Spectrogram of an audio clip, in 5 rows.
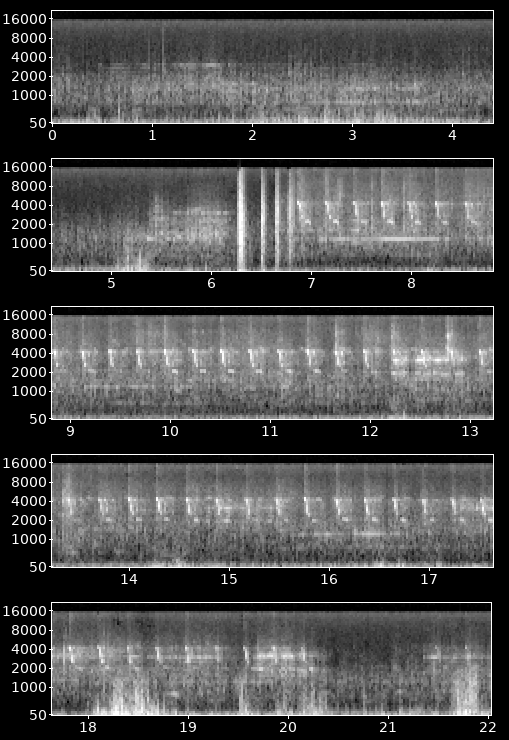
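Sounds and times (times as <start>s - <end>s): low steady rumble: 0.0s - 22.0s
small bird chirping rapidly: 6.8s - 18.8s.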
